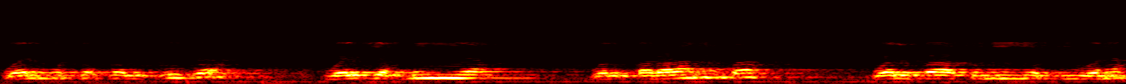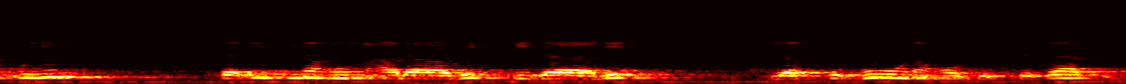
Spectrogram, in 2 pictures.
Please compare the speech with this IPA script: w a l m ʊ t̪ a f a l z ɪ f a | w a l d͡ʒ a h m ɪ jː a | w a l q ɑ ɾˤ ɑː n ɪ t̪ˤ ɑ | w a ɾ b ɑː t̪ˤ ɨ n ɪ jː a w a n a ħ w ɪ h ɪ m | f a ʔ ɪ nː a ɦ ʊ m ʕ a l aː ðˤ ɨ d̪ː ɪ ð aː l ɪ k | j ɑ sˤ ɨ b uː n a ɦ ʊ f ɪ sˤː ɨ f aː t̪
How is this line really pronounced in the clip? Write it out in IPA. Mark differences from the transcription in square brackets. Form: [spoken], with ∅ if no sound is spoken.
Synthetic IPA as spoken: w a l m ʊ t̪ a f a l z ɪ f a | w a l d͡ʒ a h m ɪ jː a | w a l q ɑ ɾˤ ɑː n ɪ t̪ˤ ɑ | w a [l] b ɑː t̪ˤ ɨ n ɪ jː a w a n a ħ w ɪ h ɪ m | f a ʔ ɪ nː a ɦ ʊ m ʕ a l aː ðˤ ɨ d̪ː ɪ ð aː l ɪ k | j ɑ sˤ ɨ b uː n a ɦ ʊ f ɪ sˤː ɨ f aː t̪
